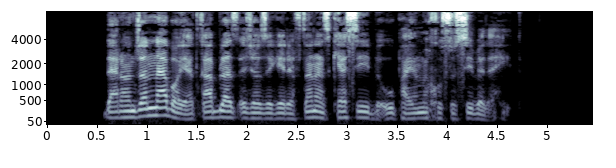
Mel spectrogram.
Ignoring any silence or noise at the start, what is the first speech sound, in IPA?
d̪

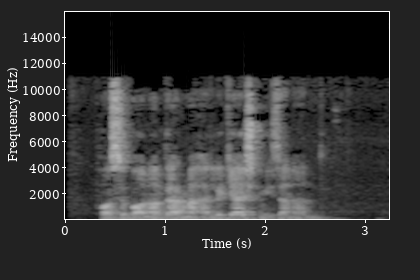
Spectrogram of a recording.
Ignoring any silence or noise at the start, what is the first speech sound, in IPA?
pʰ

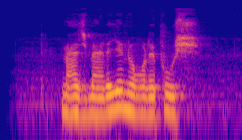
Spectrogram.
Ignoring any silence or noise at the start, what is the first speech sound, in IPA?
m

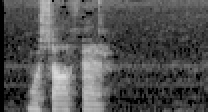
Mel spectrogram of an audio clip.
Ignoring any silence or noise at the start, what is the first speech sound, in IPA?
m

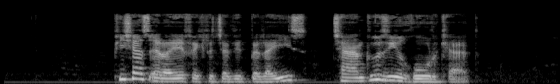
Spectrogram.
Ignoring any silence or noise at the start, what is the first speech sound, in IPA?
pʰ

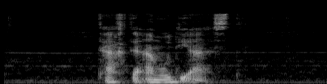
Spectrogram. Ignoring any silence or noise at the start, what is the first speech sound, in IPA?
t̪ʰ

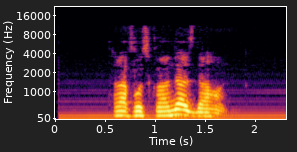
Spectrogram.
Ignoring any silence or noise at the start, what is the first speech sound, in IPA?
t̪ʰ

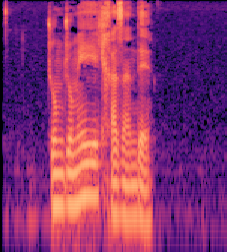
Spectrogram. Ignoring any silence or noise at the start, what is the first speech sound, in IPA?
d͡ʒ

